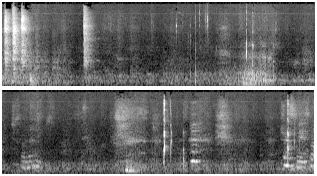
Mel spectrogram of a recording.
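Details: Three-day-old newborn having hiccups for the first time, with quiet, brief, sharp catches repeating at irregular intervals over soft room noise; hiccups.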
